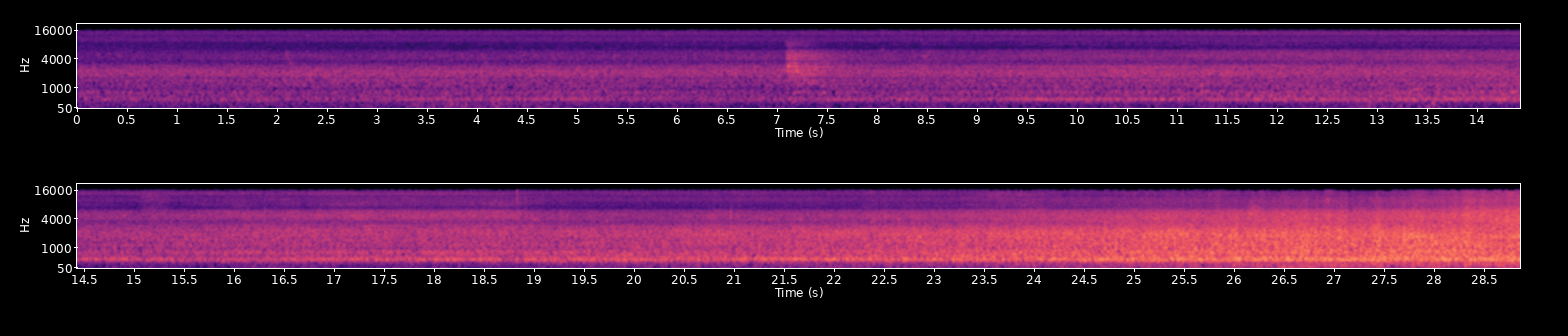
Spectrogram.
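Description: An electric locomotive hums as it approaches, growing steadily louder.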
